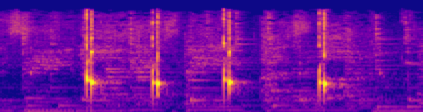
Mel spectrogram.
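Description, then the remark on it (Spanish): A man knocks on the door of a house: four sharp, evenly spaced knocks, with a low steady hum underneath and no voices. “Un señor va hasta donde vive una supuesta adivina y le toca la puerta.”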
